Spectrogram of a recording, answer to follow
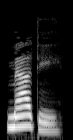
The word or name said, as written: mattie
